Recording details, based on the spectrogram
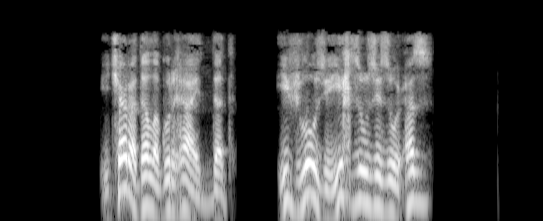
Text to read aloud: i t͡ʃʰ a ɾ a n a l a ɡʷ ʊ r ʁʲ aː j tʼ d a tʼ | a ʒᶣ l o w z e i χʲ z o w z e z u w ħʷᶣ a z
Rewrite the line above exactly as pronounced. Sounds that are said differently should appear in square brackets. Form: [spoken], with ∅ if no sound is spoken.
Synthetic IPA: i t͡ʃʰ a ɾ a [d] a l a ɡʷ ʊ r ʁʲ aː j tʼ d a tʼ | [i] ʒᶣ l o w z e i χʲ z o w z e z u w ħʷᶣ a z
